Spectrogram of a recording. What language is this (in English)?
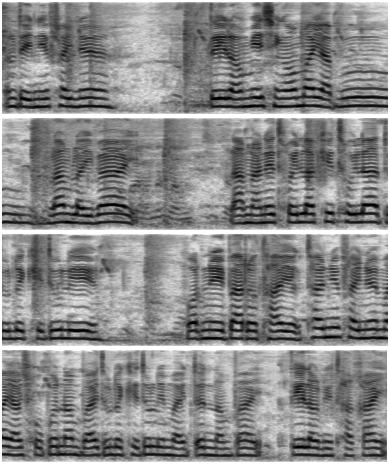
Bodo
